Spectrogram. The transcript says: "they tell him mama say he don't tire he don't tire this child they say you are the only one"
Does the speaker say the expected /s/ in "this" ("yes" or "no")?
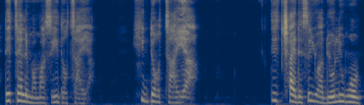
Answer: no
